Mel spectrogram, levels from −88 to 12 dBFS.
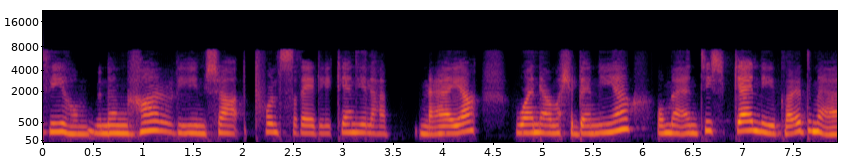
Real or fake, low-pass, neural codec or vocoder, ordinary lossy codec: fake; 7.2 kHz; codec, 16 kHz, 0.5 kbps, X-Codec, HuBERT features, trained on general audio; none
